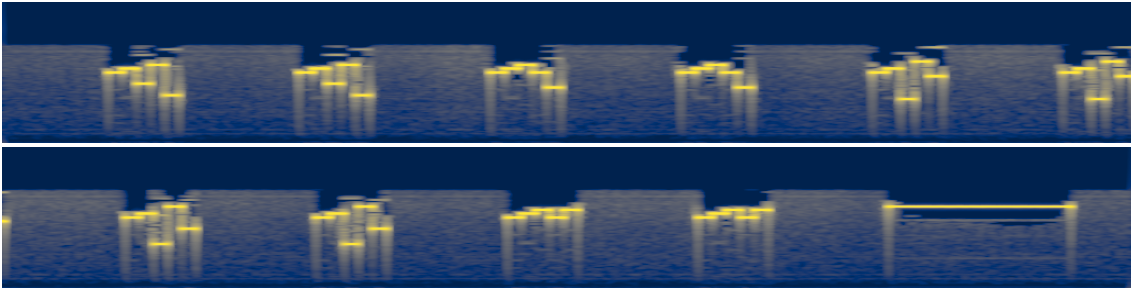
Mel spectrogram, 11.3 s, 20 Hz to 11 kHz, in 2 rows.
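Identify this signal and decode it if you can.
Five-tone selective call (ZVEI), heard as quick runs of five tones, tones of about 70 ms. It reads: 89502 89502 89084 89084 89117 89117 89115 89115 89080 89080
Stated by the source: ZVEI five-tone selective call 89094 received by SDR.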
